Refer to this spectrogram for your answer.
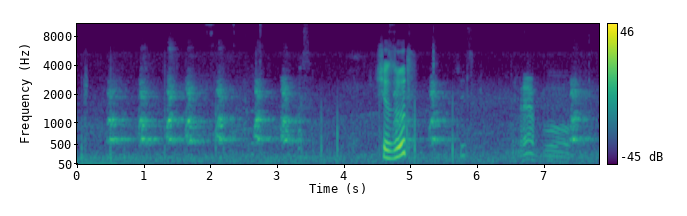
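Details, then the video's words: Gordon setter during obedience training, heel work with a trainer; a series of short low yelps or barks in the first three seconds, then one loud rising-falling bark and a later harsher bark, with the trainer's speech between. "Disciplina 🐶 Gordon Setter"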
